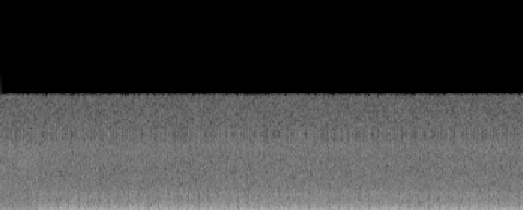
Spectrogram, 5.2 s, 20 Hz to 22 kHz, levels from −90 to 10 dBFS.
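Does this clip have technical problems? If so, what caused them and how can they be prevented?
Yes. Feedback echo between two devices runs from 2.18 to 4.99 s, with each stretch of speech returning at a repeat interval of roughly 150 ms, thinner and more ringing, peaking at about 16 dB below the speech. A second device in the same room is on the call and plays this microphone's signal aloud. The microphone picks it up again, and its echo canceller cannot remove sound another device plays. To prevent it, mute or leave the call on all but one device in the room.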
